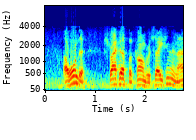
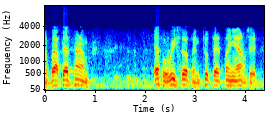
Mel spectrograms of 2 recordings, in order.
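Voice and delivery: ordinary talk

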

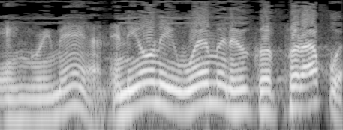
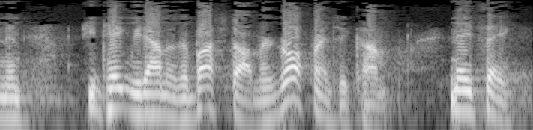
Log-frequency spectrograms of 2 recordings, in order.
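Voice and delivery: usual speaking voice

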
